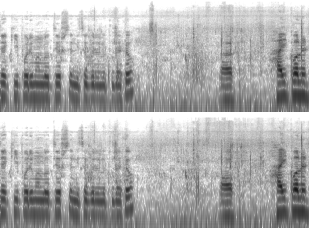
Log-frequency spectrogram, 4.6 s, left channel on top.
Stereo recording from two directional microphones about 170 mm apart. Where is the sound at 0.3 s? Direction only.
75° right (ahead or behind).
